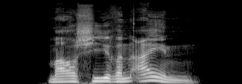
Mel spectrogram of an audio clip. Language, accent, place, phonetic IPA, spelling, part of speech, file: German, Germany, Berlin, [maʁˌʃiːʁən ˈaɪ̯n], marschieren ein, verb, De-marschieren ein.ogg
- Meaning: inflection of einmarschieren: 1. first/third-person plural present 2. first/third-person plural subjunctive I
